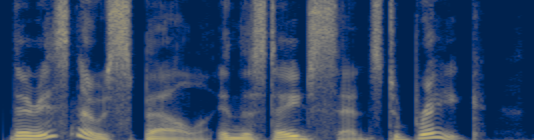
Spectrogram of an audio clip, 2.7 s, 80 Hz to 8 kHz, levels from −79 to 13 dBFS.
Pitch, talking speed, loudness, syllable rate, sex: 135 Hz, 225 wpm, -16 LUFS, 5.6 syllables/s, male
